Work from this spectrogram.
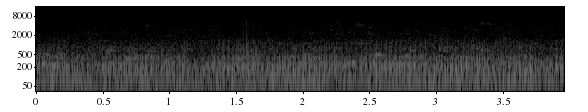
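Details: Indoor Ragdoll, aged three, sprawled in front of someone packing for a trip to Hong Kong and acting clingy and lonely; LUMIX camera recording. Continuous deep, even purring with no other clear sounds.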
